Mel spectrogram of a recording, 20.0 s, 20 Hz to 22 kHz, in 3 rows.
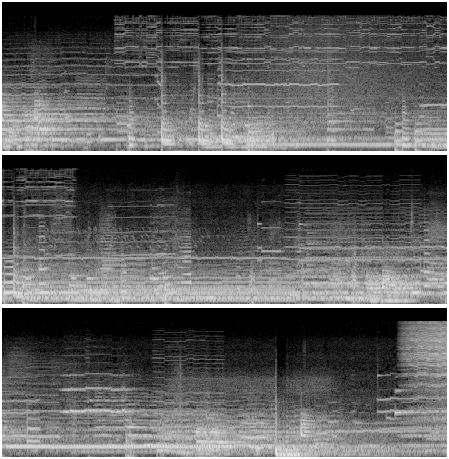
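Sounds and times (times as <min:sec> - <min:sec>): atonal sustained synth tones: 0:00.0 - 0:20.0.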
